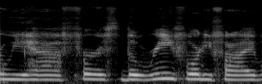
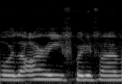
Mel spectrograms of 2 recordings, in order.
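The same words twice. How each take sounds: First: "re" said as one word, like "ree". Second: "R E" spelled as two letters, "ar ee". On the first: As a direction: read "re forty-five" as the word "ree". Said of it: "I like to call it the Re". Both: Shown as a demonstration.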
